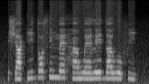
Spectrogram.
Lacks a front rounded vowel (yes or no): yes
